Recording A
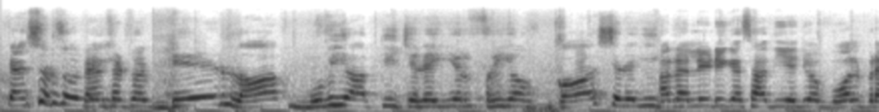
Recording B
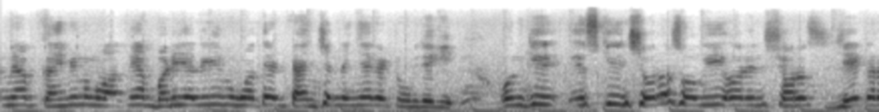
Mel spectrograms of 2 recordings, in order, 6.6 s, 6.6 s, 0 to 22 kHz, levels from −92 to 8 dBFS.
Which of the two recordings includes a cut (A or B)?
A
